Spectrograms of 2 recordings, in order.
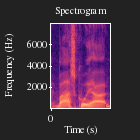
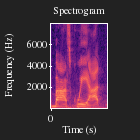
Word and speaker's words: Basquiat: Say it right, Basquiat. – Basquiat.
